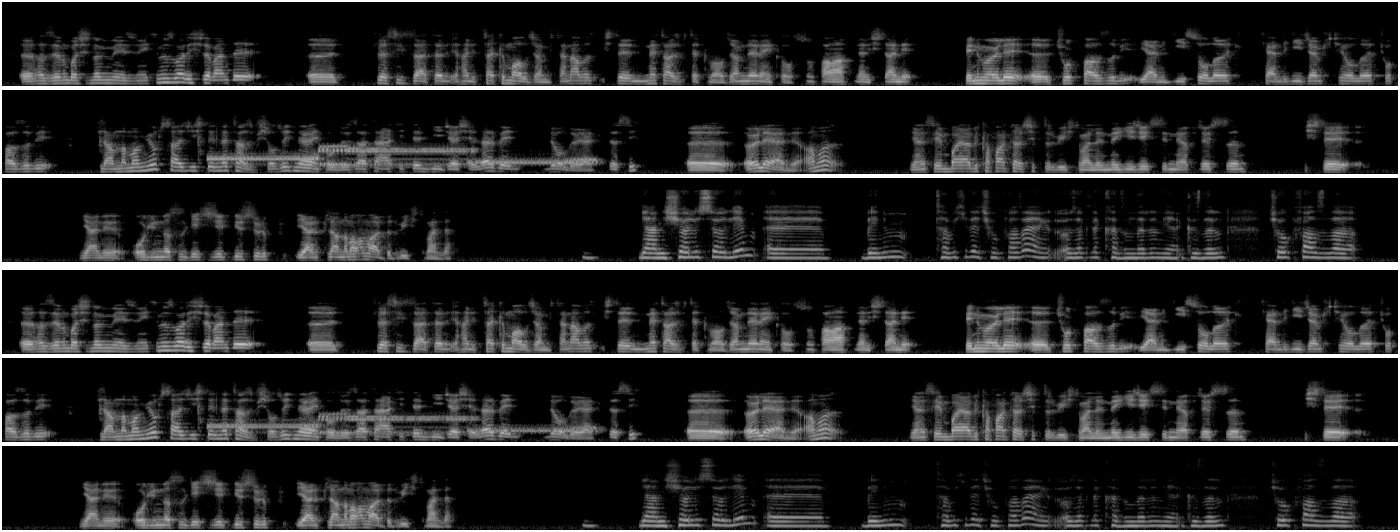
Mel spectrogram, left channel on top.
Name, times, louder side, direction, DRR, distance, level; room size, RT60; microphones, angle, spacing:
voice 1, 0.2-2.6 3.0-3.4 3.7-9.1 9.6-12.4 12.6-14.5 14.9-19.1 19.4-20.3 20.8-22.4 23.0-26.4 27.0-27.6 28.7-30.6 30.9-32.4, right 1 dB, 10° right, 0.4 m, -29 dB
sound 1, 16.0-19.9, left 3 dB, 20° left, 2.1 m, -33 dB
voice 2, 34.3-36.2 36.5-37.0 37.3-41.5, left 2 dB, 50° left, 0.9 m, -34 dB
8.8 x 7.1 x 2.5 m
head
